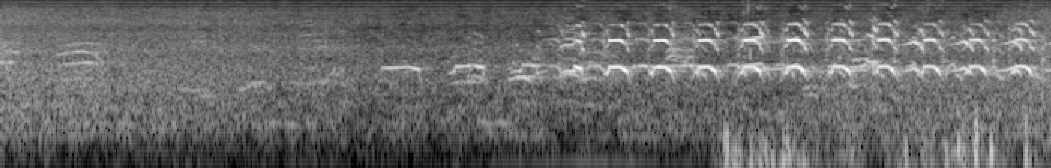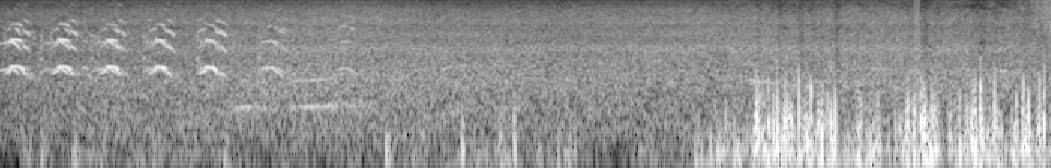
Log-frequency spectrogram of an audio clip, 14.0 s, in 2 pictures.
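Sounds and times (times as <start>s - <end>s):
bird calling in repeated notes: 2.5s - 9.5s
wind buffeting microphone: 4.7s - 14.0s.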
